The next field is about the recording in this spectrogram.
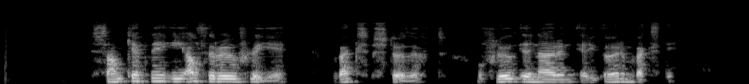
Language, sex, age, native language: Icelandic, male, 30-39, Icelandic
